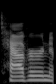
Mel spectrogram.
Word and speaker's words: Tavern: And now you're going to be working on it's pronounced Tavern. Am I getting that right? Yes, yeah.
